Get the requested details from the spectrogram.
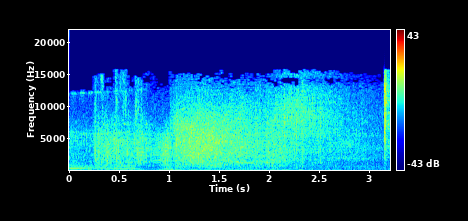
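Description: A large explosion booms and roars.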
